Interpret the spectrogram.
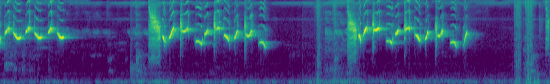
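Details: Common iora song used as a lure to provoke a silent bird into singing: three bursts of bright, rapid whistled notes, rising and falling in quick repeated loops, separated by short pauses, with faint low rumble beneath.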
